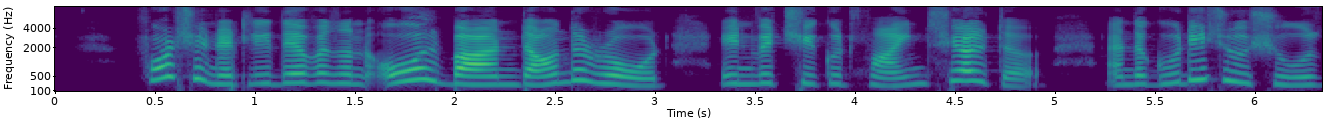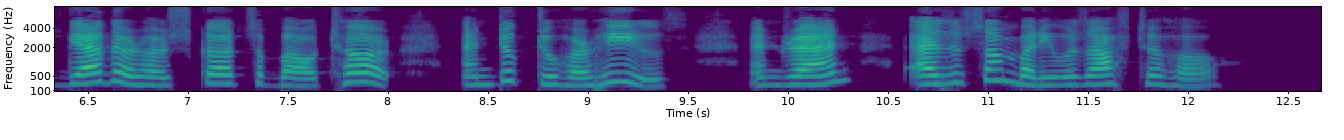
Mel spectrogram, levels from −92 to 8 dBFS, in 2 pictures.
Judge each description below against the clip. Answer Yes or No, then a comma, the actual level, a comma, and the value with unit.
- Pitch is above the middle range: Yes, very high, 270 Hz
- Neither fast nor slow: Yes, average, 180 wpm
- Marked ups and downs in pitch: No, average, 3.8 semitones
